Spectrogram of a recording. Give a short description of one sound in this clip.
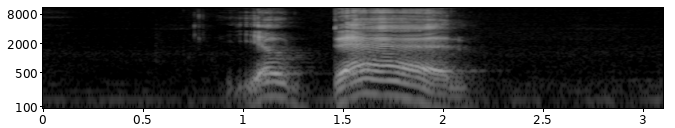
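A young man laughs loudly close by.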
